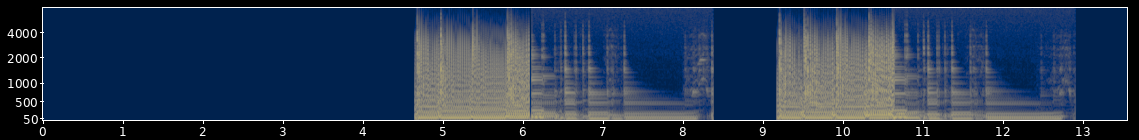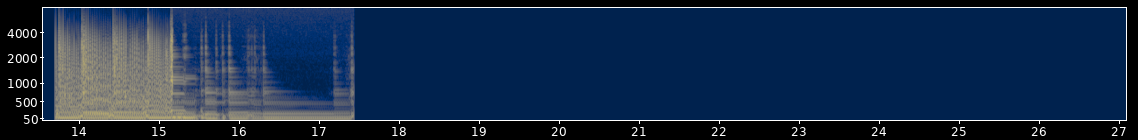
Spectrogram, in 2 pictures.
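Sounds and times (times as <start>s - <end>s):
bass: 4.7s - 8.4s, 9.2s - 12.9s, 13.7s - 17.5s.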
